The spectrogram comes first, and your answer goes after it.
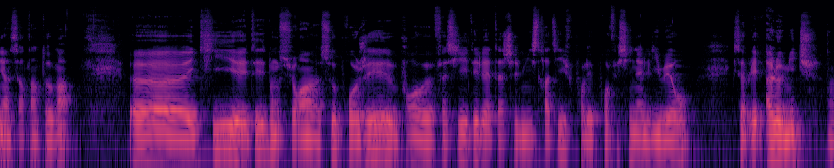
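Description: Over a silent background in a very clean recording, a man talks at a moderate pace. He has an unremarkable speaking voice, fairly low in pitch. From central France (Tours). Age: 20s. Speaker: startup co-founder and CTO. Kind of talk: interview testimony.

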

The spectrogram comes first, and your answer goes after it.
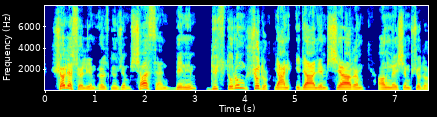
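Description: In a very clean recording with a silent background, a man with a fairly high voice talks at a very slow pace with lively intonation. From Izmir, Turkey. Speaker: writer. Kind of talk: casual chat.

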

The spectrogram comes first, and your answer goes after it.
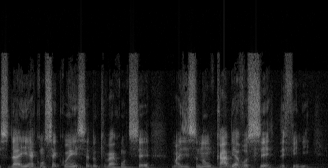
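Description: Here a man speaks at a medium pitch. There is vocal fry in his voice. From Brazil, São Paulo. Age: 30s. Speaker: preacher. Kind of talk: casual chat.

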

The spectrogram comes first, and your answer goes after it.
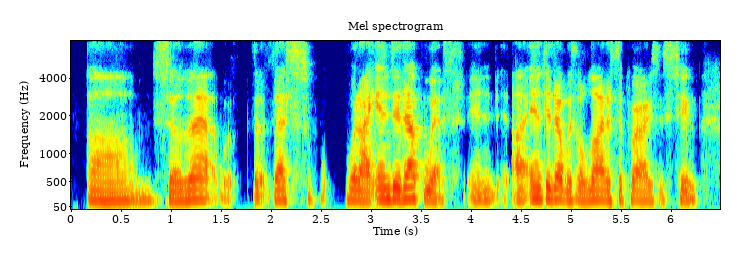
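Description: A woman's fairly low voice comes through with vocal fry and monotone, flat intonation over a quiet background. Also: moderate pace. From Louisiana. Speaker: historian and author. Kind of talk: interview. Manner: halting.

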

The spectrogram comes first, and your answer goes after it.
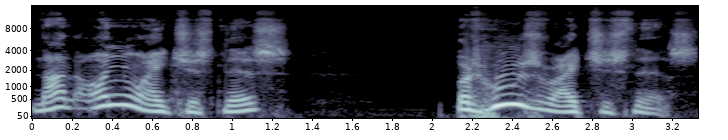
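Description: With a New York accent and a high pitch, a man speaks at a moderate pace on a very clean recording with a silent background, the sound dry and close with no echo. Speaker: radio preacher. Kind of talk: radio sermon. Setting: studio.

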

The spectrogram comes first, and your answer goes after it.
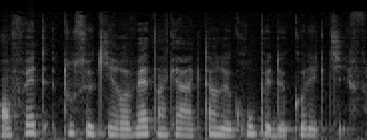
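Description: A woman's dark, mellow voice with vocal fry, ordinary pitch variation and a fairly quick pace. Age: 20s. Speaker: podcast host. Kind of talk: scripted explainer monologue.

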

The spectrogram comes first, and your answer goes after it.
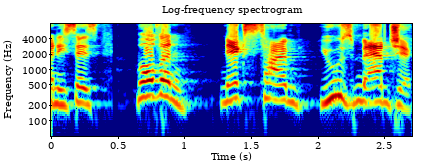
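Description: Speaking at a moderate pace, a woman puts on a character voice with a fairly high pitch. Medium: actual play. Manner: broken clipped grammar, curt.

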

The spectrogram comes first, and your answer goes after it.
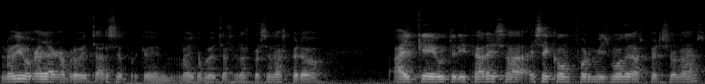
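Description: A man talks at medium pitch. His delivery is monotone, with flat intonation. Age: 20s. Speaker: photographer and videographer. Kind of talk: casual chat. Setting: home sofa.

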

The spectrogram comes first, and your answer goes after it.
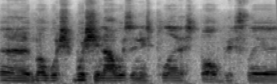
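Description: A man's fairly low voice with a Yorkshire accent. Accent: Yorkshire (Leeds). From Leeds, northern England. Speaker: Liverpool fan. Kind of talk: casual football chat.

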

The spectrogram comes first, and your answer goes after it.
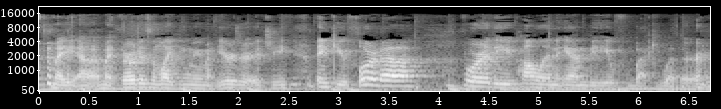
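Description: A woman uses a put-on character voice that sounds hoarse. She talks at a moderate pace over light background noise.

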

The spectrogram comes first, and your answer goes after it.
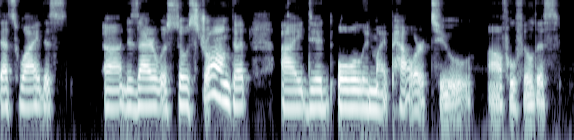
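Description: Recorded very cleanly against a silent background, a woman speaks at a fairly low pitch with a dark, mellow tone. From Turkmenistan. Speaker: coach. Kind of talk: casual chat. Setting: in person, on a couch.

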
